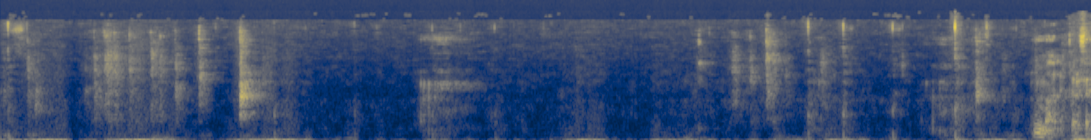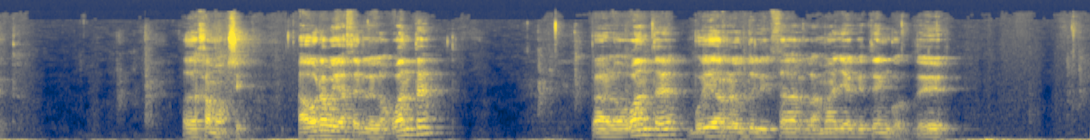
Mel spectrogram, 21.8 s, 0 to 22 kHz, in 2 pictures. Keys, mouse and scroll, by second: 0.1-1.8 ctrl+drag, 1.5 g, 1.8-2.8 middle drag, 2.8-5.4 drag, 5.4-8.5 middle drag, 7.7 f, 8.5-9.9 shift+drag, 9.9-16.1 ctrl+middle drag, 12.2 Tab, 13.0 a, 16.1 right click, 16.5-19.5 shift+middle drag, 17.0 Tab, 19.5 right click, 20.0-21.8 middle drag, 21.3 click.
